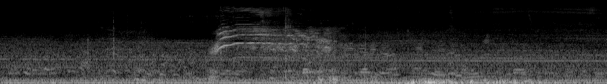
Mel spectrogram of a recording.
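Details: Black Forest draft horse filly, born February 2021, at a cold-blood foal show in St. Märgen, Germany, on 12 August 2021; one brief high whinny with a quick rising-then-falling sweep, over murmuring voices and a steady low hum.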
